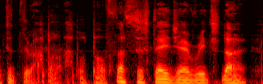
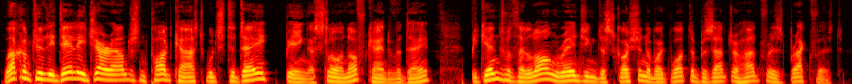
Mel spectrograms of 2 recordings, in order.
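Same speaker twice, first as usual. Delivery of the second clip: higher, louder radio presenter read; mock announcer; 3 semitones higher, 4 dB louder than usual. Introducing his own podcast, a mock announcer voice. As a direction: announce it like a pompous show opener.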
